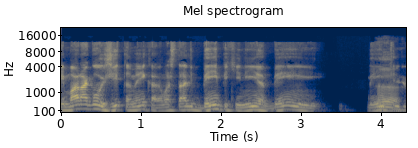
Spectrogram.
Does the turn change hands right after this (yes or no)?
no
